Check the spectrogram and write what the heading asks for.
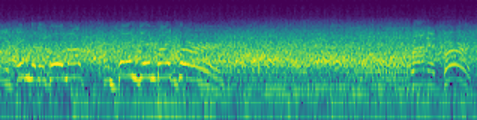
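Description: Hockey arena crowd noise from a TV game broadcast, a dense steady din, with a man's voice over it in roughly the first half and again near the end.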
